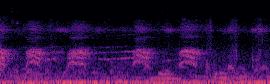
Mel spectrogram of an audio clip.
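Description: A bird calling over and over in a steady series, about two short calls a second.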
